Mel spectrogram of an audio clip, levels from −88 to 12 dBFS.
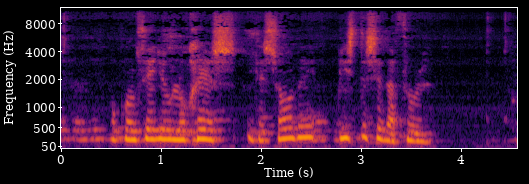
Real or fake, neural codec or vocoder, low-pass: real; none; 10.8 kHz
